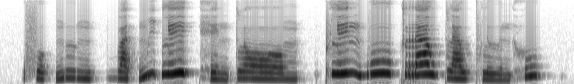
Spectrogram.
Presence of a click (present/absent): absent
